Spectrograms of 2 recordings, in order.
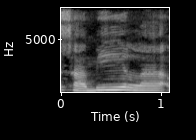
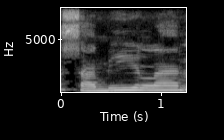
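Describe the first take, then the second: First: The word ends on a long open vowel. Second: The word ends with an n sound. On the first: The speaker calls it right. "Jadi dibaca sabila" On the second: The speaker calls it wrong. "bukan sabilan"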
